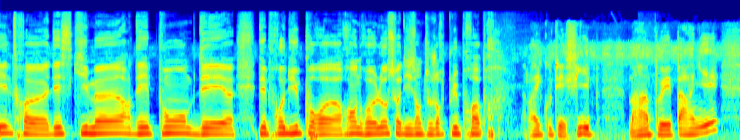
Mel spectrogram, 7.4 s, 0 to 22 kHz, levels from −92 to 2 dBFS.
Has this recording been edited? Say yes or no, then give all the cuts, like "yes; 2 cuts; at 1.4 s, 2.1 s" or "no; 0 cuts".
yes; 1 cut; at 5.2 s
